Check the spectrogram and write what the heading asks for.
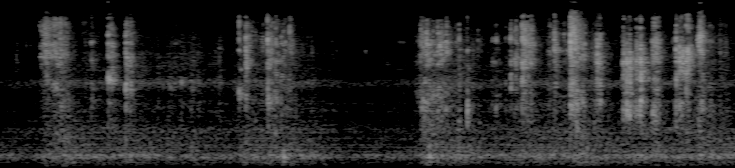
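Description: Scissors snipping through a folded double layer of paper in short, irregular cuts. The cuts are faint and come more often in the second half.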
